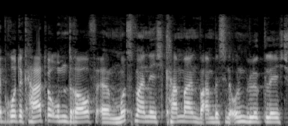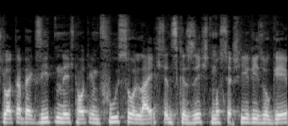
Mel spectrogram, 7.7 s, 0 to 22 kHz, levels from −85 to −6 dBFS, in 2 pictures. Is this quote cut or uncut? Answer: uncut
